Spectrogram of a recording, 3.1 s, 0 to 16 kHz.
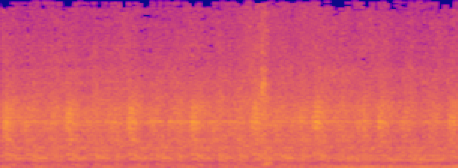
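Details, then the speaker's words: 1967 Chevy C10 with 250 straight six, three-on-the-tree: even starter chug about two and a half turns a second without firing; crank no start from fuel starvation, float bowl empty, choke opened by hand. "I'll put a little gas in the carb too I guess the float Bowl was empty"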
